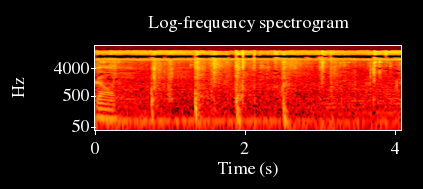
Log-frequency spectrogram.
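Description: Footsteps crunch on dry leaves and stone steps.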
